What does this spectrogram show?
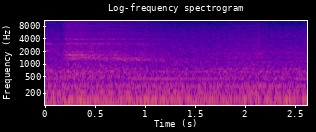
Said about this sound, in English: And then when you breathe it again, make a tight fist and you hold that breath with that tight fist and you release that.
